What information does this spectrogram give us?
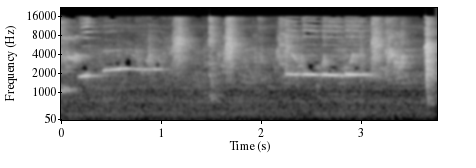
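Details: Indoor pet African grey parrot, May 2019, gives clear steady whistles: a short rising whistle, a longer flat one, a pause with soft breathy sounds, then another long level whistle.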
